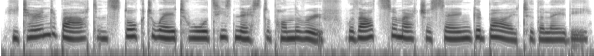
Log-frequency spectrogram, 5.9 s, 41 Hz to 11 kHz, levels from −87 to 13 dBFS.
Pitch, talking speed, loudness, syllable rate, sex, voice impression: 245 Hz, 220 wpm, -16 LUFS, 5.2 syllables/s, female, feminine, slightly adult-like, slightly cute, slightly refreshing, friendly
